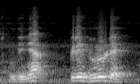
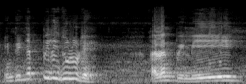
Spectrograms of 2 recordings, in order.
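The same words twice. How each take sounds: First: Said in the usual way. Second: Much higher, pressing the point; emphatic urging. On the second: Real, not acted. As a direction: push the advice up high. Repeated advice, urging the viewers. (desakan bernada tinggi)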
